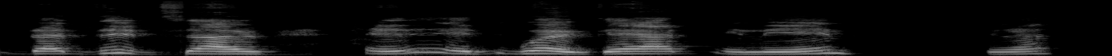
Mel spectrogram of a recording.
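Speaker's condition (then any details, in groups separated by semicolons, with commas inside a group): Cerebral palsy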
